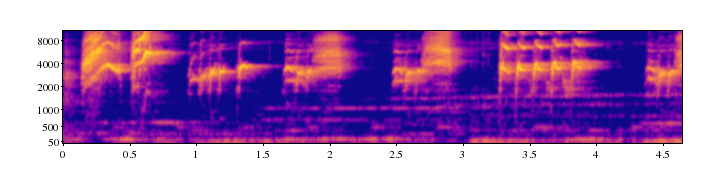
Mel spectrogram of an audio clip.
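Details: Long-tailed shrike in lively full song, played as therapy for birds that have stopped singing: a varied stream of high chirps, buzzy trills and sweeping whistled notes in short bursts with brief gaps, over a low rumbling background noise.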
